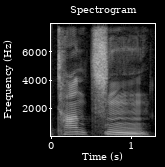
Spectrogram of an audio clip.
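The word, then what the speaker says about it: טאַנצן: Tanzen, so the English transliteration, T-A-N-T-S-N, and the S-N, you pronounce it kind of nasally, tanzen, not tanzen, but tanzen. Can we say tanzen?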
